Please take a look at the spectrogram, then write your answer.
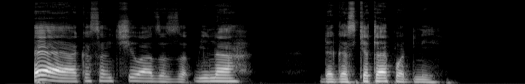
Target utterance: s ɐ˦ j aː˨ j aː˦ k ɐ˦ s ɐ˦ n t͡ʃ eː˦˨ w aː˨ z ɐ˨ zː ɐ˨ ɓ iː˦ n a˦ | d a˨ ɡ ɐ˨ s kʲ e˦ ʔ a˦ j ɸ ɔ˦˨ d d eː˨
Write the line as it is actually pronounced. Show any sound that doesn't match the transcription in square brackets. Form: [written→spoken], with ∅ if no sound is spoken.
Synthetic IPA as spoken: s ɐ˦ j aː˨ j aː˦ k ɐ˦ s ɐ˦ n t͡ʃ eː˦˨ w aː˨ z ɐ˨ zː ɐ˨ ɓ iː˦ n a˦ | d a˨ ɡ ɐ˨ s kʲ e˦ [ʔ→t] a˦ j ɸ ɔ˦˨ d [d→n] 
